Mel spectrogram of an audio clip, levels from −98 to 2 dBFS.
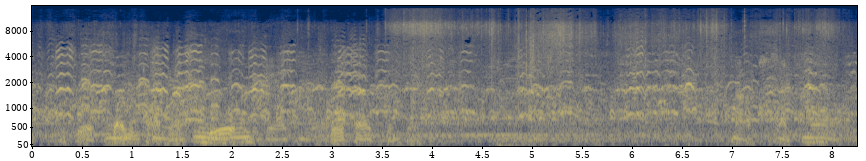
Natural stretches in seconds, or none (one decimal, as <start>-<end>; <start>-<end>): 0.0-8.3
